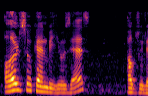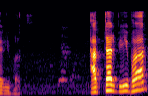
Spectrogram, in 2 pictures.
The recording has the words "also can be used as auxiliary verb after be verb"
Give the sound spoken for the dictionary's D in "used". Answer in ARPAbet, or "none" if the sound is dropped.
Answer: none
